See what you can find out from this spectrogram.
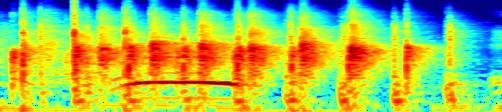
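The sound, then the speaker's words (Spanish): Loud clapping from a small group for a guest rock band, with sharp, uneven hand claps in quick bursts that keep going steadily throughout. “Un aplauso. La banda.”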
